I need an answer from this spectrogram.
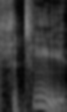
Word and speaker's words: Shithead: She said, that was the book with the ridiculous names like shithead that's pronounced shateed, right?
